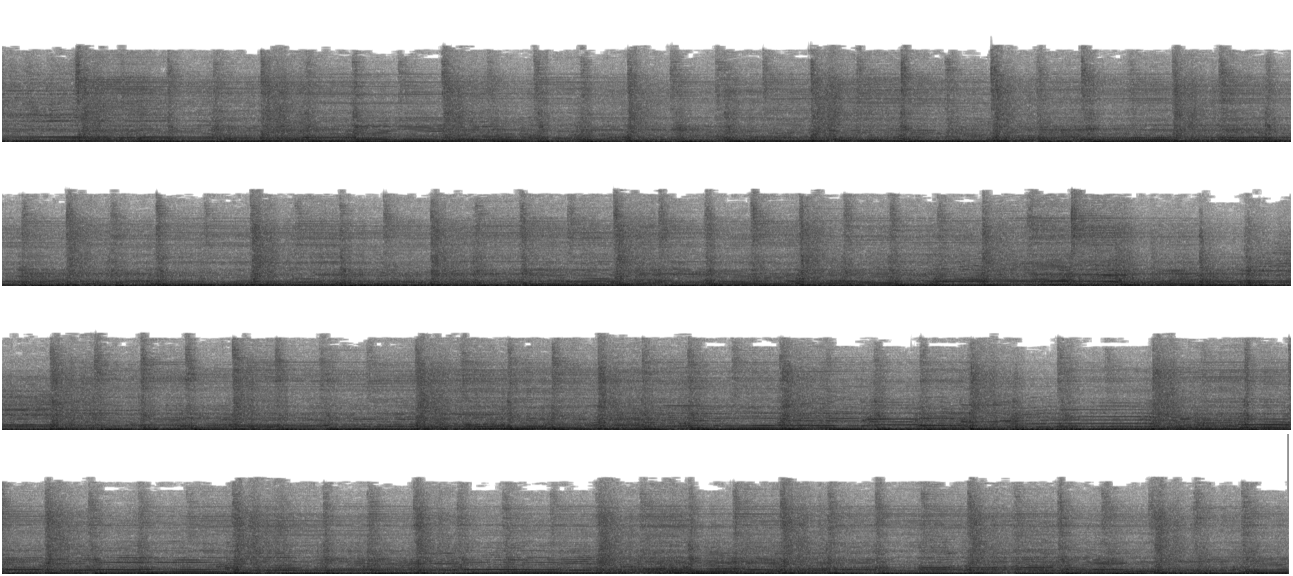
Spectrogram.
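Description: Live blues-rock band playing: an electric guitar plays a wavering lead line over bass guitar and a drum kit, with no vocals.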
